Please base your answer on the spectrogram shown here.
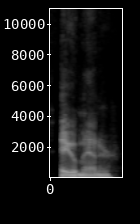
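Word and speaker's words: Ayomanor: Ayo Manor.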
